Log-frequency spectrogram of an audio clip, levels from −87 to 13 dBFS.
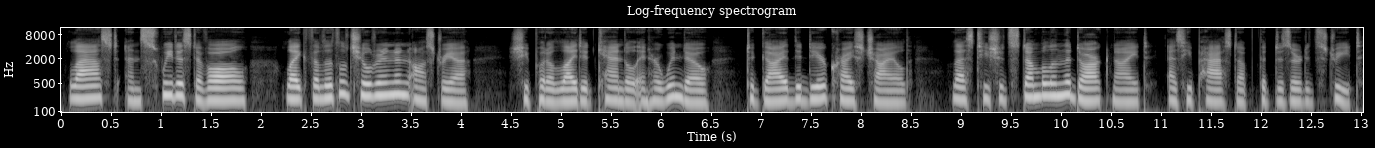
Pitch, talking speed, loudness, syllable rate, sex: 195 Hz, 185 wpm, -17 LUFS, 4.6 syllables/s, female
